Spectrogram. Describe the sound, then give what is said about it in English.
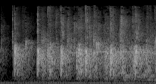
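An audience breaks into applause as a vote, a dense, steady wash of many hands clapping that starts abruptly and holds at an even level for about a second and a half, with no voices over it. “All right, we're gonna vote for just a round of applause.”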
